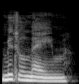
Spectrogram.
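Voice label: "middle name", British English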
